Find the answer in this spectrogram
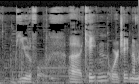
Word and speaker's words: Chayton: I talked to Chayton, and he confirmed that his name is pronounced Chayton, not Chayton or any other pronunciation, so just wanted to drop that in there.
